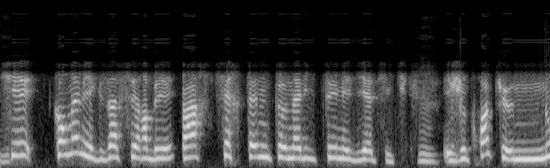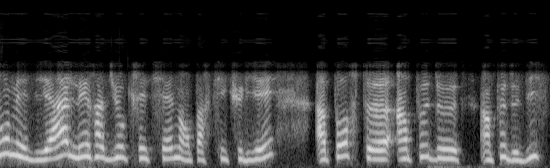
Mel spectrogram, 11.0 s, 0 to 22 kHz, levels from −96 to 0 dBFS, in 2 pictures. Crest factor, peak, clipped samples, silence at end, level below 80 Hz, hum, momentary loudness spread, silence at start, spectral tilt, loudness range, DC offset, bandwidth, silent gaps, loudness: 16 dB; -4 dBFS; under 0.1%; 0.1 s; -64 dBFS; none; 9 LU; 0 s; -8.5 dB/octave; 3 LU; under 0.1%; 4.7 kHz; none; -20 LUFS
